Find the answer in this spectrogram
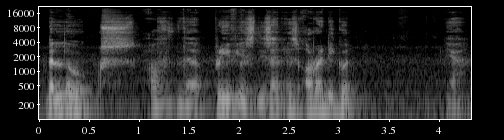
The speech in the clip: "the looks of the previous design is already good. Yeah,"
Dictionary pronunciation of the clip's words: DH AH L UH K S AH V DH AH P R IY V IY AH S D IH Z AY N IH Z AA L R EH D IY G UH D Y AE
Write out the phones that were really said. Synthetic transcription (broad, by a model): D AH L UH K S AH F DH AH P R IY V IY AH S D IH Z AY N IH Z AA L R EH D IY G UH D Y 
